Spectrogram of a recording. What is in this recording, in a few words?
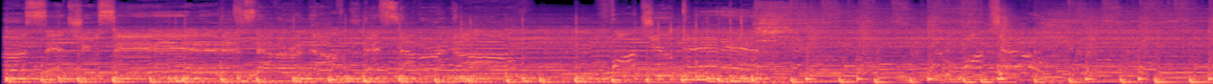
POP LIVE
